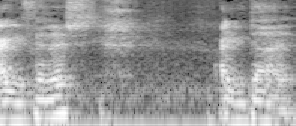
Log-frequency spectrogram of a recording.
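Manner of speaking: mock cool, calm, nonchalant, soft, unbothered. Retelling own past words to an upset partner: imitating own calm nonchalant tone. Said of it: "if I was calm like that".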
